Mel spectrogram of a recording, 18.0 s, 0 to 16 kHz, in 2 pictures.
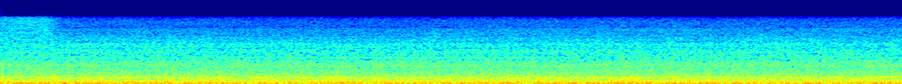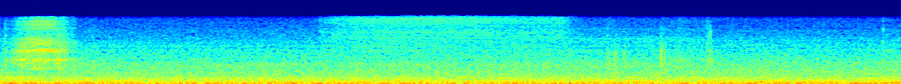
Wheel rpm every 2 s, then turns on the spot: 0, 0, 0, 0, 20, 0, 0, 0, 0.
none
